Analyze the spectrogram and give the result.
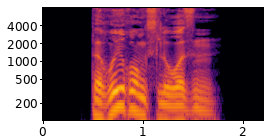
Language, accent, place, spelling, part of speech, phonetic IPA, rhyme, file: German, Germany, Berlin, berührungslosen, adjective, [bəˈʁyːʁʊŋsˌloːzn̩], -yːʁʊŋsloːzn̩, De-berührungslosen.ogg
- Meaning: inflection of berührungslos: 1. strong genitive masculine/neuter singular 2. weak/mixed genitive/dative all-gender singular 3. strong/weak/mixed accusative masculine singular 4. strong dative plural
